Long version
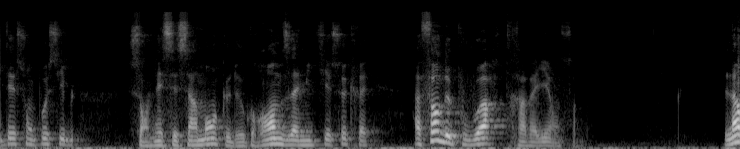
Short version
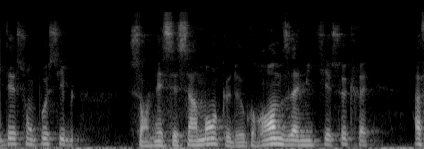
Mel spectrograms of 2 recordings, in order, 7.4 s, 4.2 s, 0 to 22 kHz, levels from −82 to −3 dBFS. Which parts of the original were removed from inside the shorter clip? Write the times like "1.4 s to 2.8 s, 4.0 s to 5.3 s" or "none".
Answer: none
